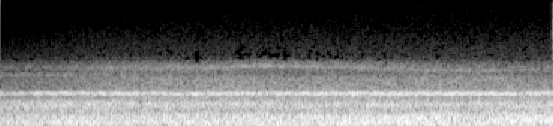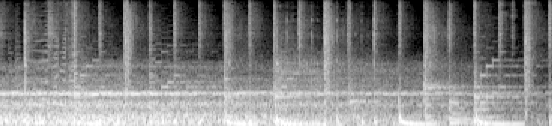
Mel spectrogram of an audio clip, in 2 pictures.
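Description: An eerie, continuous drone of Saturn's plasma waves, generated by the energy of one of its moons, captured by NASA and translated into audible sound: a steady humming tone over a rumbling wash, joined midway by sharp crackling clicks that pop irregularly until the end.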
